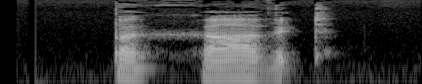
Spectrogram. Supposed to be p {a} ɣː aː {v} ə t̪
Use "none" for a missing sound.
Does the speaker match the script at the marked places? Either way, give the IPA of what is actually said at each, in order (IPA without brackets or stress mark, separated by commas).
a, v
